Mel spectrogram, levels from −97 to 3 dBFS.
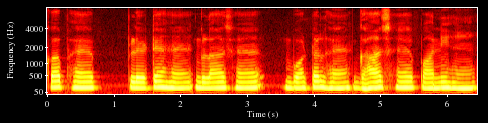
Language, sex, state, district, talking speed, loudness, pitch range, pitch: Chhattisgarhi, male, Chhattisgarh, Balrampur, 110 wpm, -14 LUFS, 150-160 Hz, 155 Hz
